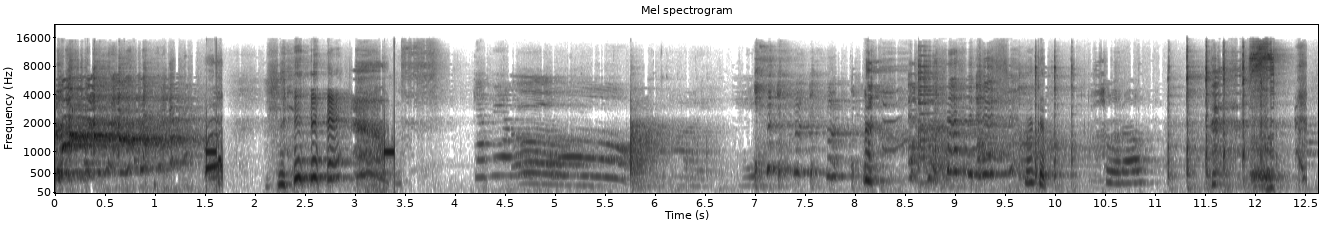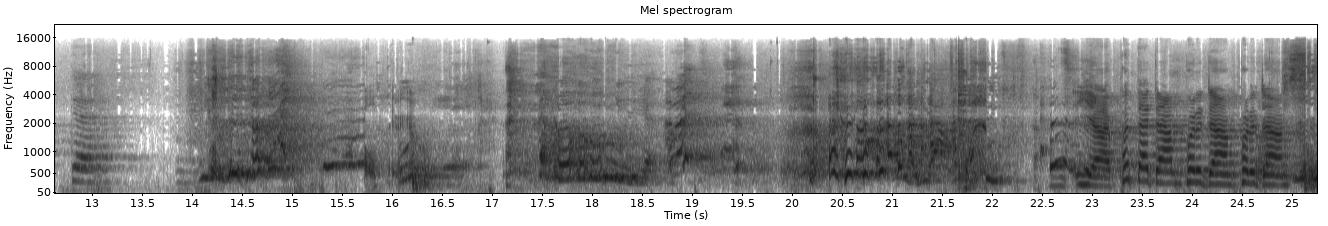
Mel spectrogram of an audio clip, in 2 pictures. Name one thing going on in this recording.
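A woman talks and laughs with animation close by.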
